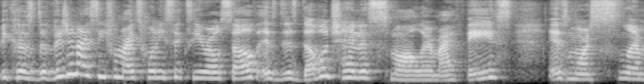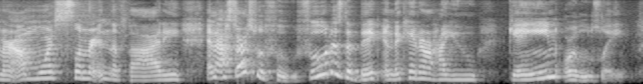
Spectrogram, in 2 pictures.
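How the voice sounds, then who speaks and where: A woman speaks in a high pitch with an animated tone and very wide pitch swings. Noticeable background noise sits behind her. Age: 20s. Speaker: lifestyle vlogger. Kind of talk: casual vlog monologue. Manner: fast.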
